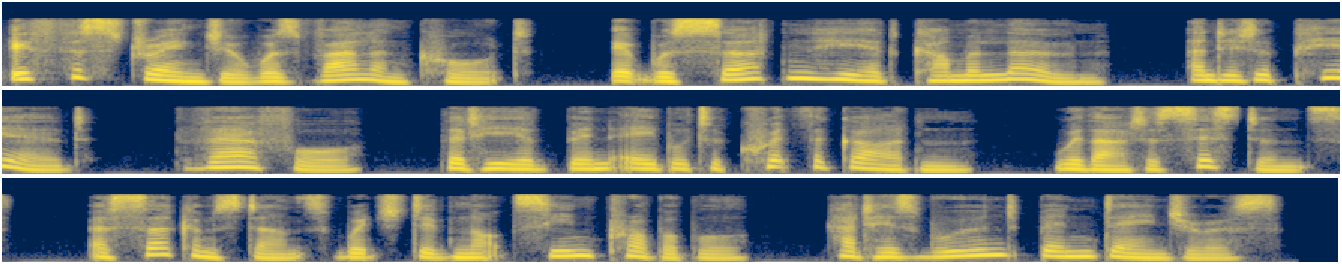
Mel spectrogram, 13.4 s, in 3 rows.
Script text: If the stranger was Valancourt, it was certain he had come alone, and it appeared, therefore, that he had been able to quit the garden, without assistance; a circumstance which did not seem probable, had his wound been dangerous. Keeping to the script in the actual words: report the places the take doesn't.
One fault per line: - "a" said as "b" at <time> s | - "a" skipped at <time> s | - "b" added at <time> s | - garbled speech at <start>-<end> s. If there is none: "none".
none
